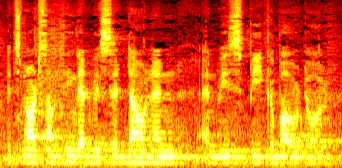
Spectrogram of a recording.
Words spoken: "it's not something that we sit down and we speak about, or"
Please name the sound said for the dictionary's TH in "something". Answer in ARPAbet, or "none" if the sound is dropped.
T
